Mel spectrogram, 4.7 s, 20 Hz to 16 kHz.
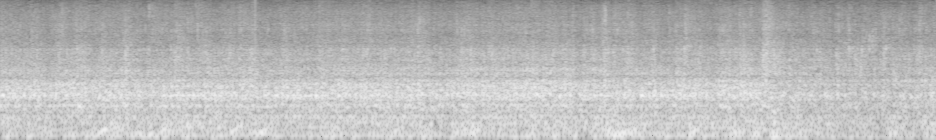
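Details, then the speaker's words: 1992 Johnson 60 hp outboard idling after a quick prime, with a mostly steady beat and an occasional missed stroke. Intermittent misfire at idle, cause not yet found. "That was pretty quick. I only had to pump it twice. She sound like she missing every once in a"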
